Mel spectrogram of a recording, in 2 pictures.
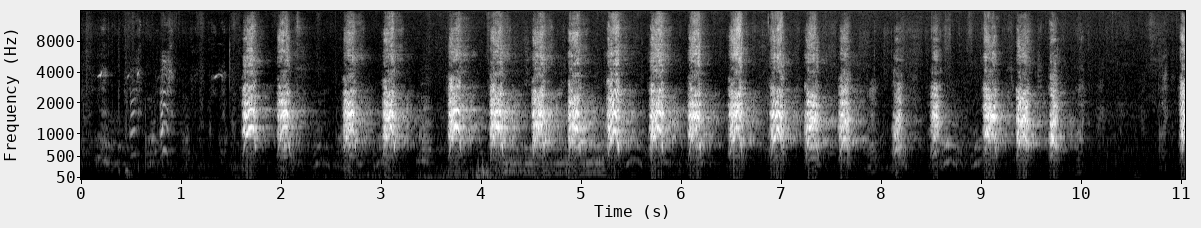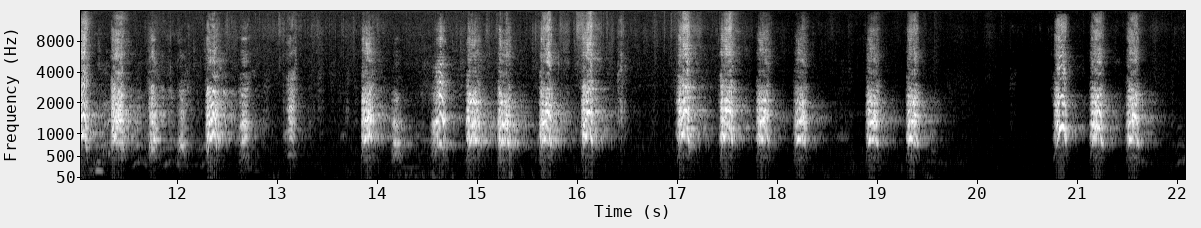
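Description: Dog barking in rapid runs of about four barks a second, with short pauses between the runs.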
